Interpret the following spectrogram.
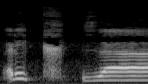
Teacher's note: Bunyikan hamas pada kaf yang mati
